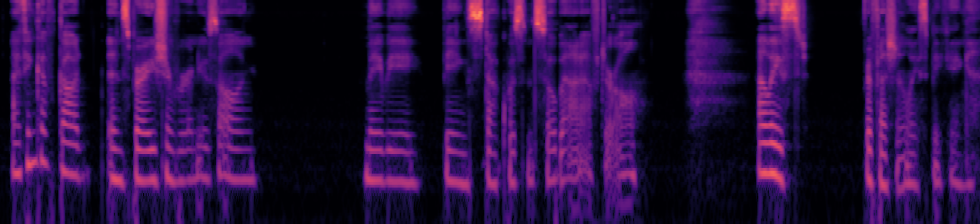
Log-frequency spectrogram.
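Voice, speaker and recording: A woman playing a gentle, earnest singer-songwriter in a scripted ASMR roleplay, soft and hesitant. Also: on the low side, no echo, studio quality, voice pushed down. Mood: playful.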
